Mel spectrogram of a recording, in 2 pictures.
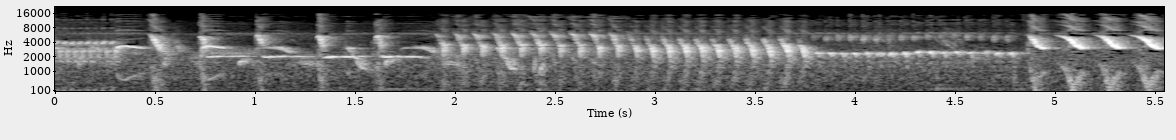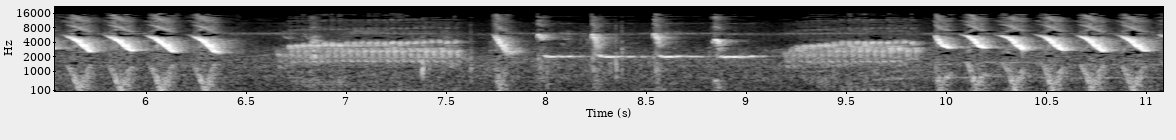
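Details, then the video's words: A pair of Violaceous euphonias foraging in Pernambuco, Brazil give rapid, bright, high twittering and buzzy chattering in quick repeated bursts, with sharp clicks between them. "CASAL DE GURIATÃ DE BANANEIRA"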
